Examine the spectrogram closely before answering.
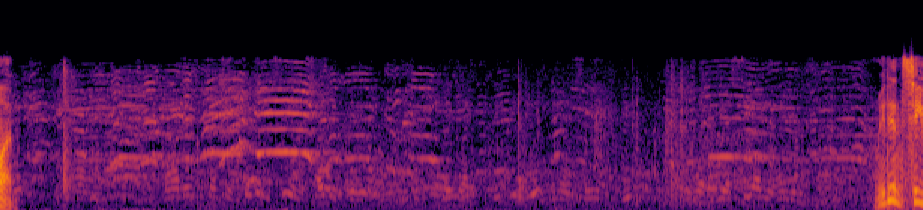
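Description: A crowd of spectators chatters outdoors nearby.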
